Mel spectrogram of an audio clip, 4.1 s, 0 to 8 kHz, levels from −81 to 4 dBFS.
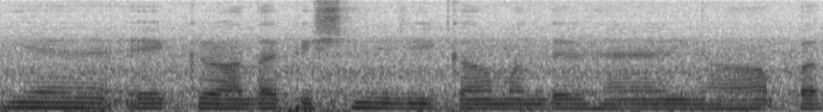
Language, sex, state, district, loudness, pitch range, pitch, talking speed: Hindi, male, Uttar Pradesh, Hamirpur, -14 LUFS, 115-125 Hz, 120 Hz, 130 wpm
